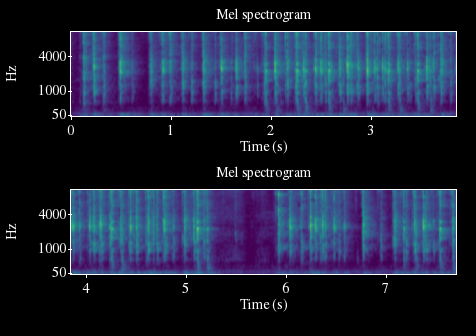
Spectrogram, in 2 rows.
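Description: Both hands type continuously with their fingertips on a compact mechanical keyboard with Mozano EVE switches and plastic Knight King SA keycaps, producing a rapid run of bright, sharp clacks with almost no ring. The typing pauses briefly for about half a second near the 5-second mark, then resumes at the same quick pace.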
